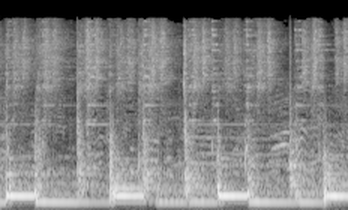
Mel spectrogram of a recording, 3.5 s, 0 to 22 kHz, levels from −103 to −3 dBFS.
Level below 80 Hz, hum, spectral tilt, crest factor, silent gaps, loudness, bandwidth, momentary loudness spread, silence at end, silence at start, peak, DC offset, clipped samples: -60 dBFS; none; -5 dB/octave; 16 dB; none; -18 LUFS; 16.5 kHz; 5 LU; 0 s; 0 s; -2 dBFS; under 0.1%; under 0.1%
